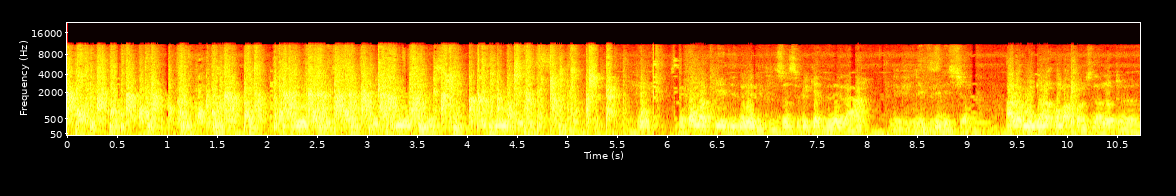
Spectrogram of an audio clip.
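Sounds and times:
audience applause: 0:00.0 - 0:06.0
speech: 0:02.3 - 0:04.9, 0:06.2 - 0:10.7.

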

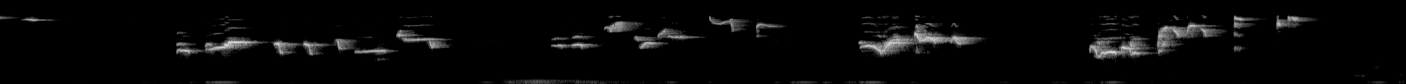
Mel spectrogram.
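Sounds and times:
bird singing chirps and whistles: 0:01.7 - 0:04.6, 0:05.5 - 0:08.0, 0:08.6 - 0:09.9, 0:10.8 - 0:13.2.

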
